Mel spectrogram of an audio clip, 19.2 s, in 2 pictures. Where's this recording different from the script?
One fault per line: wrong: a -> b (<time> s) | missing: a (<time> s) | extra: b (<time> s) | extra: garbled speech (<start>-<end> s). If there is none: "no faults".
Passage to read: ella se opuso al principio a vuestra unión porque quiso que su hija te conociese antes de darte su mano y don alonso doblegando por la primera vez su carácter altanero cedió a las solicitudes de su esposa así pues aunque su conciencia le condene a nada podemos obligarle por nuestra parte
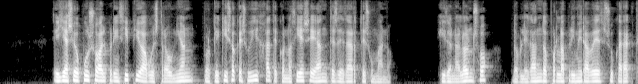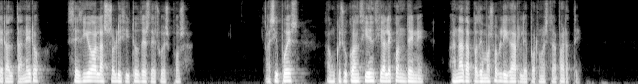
no faults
